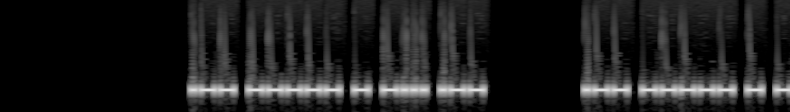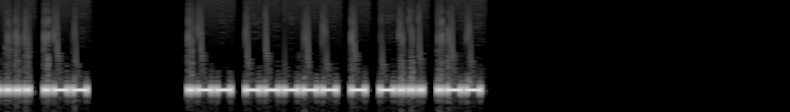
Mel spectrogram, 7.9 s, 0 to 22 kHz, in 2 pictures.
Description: Morse code, heard as a keyed tone, about 50 wpm, 700 Hz. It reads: W0TBW W0TBW W0TBW
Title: USA Call Signs - 5 Characters - Repeated 3x - 50wpm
